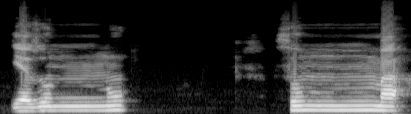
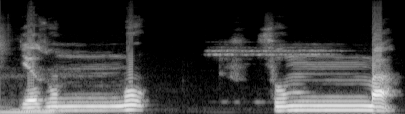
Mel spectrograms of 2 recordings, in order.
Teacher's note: یہ دونوں غنہ کے ساتھ میں پڑھ جائیں گے، نون بھی اور میم بھی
